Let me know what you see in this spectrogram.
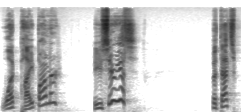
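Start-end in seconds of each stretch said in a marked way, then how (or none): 0.0-2.1 high disbelieving what pipe bomber; head cocked, can't believe it; incredulous. Retold or imitated. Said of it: "I looked at her, almost my head cocked to the side".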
